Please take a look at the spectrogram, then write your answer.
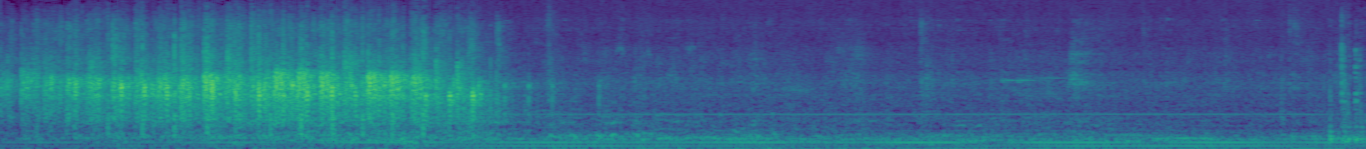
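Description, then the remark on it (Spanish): Loud, dense applause from a crowd, a crackling wash of many hands for about five seconds, then it stops abruptly, leaving only faint background noise with a low steady hum and tone. “Fuertes los aplausos.”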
